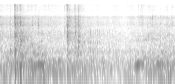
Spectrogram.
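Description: Metallic foil gift wrap crinkling and tearing as it is pulled off a board, with two sharp rustles about half a second apart, over faint murmured voices.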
